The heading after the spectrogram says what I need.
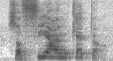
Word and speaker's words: fianchetto: like a Y, and it's not shadow, it's keto. So fianchetto. That's how you do it. Practice. But I just say fianchetto because I'm in America.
